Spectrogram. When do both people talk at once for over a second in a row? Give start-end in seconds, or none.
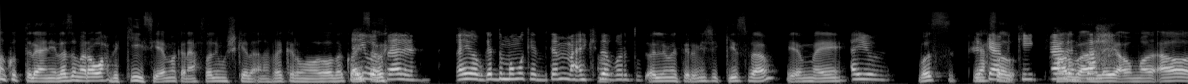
9.8-11.3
